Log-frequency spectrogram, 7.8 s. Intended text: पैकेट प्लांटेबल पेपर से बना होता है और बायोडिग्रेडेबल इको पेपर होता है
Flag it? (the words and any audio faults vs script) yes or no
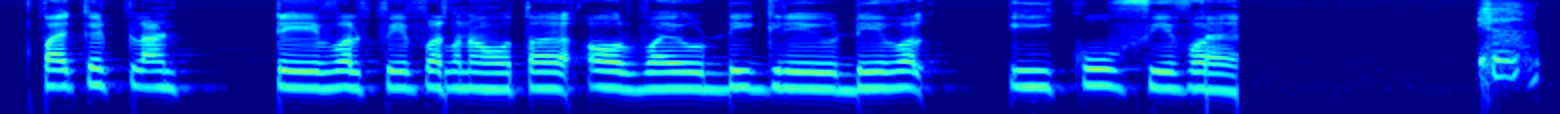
yes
